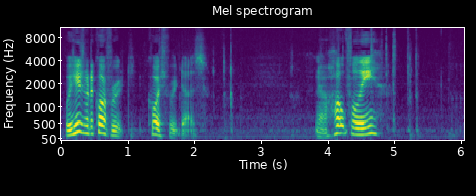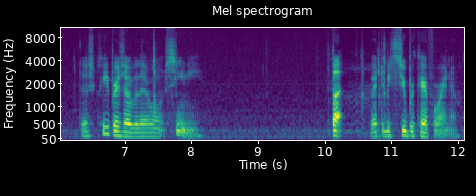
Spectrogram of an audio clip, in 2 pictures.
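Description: Recorded by a phone aimed at a computer screen, an American gaming channel host gives a chatty, excitable game commentary tutorial and teases themselves over their mistakes. They talk at a measured pace with frequent pauses in a middle-pitched voice, as keyboard typing occasionally clicks in.

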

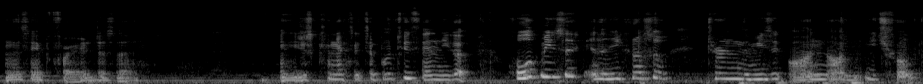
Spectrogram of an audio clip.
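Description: Recorded on a handheld phone camera moving around a small indoor room with a wooden floor, a woman with a slightly high, creaky voice explains her hands-on phone system project. She's the video host, speaking casually and off the cuff while working with gear, against a noisy background.

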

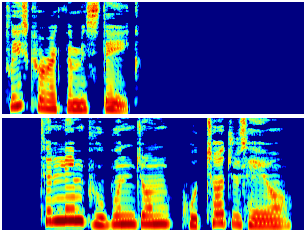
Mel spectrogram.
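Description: A woman's voice: fairly high pitch, expressive, a little mellow, dry recording. Woman, language teacher, scripted phrase drill, careful, very dry close sound. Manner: slow and careful, each phrase said twice.

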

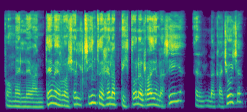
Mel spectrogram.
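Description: A man's voice: sits high, very animated, a little fast, mellow, breathy edge. A man with a Sinaloan Mexican accent, a podcast guest telling a long story in a rambling, profane way and quoting what people said. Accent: Sinaloan Mexican Spanish. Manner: rambling, profane, quotes himself and others. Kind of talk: casual storytelling.

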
